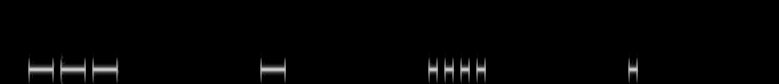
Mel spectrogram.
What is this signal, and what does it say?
Morse code, heard as a keyed tone, about 15 wpm, spaced as for 5 wpm, 700 Hz. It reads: OTHE
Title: 6x Character Spacing - Top 100 Words - 15wpm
